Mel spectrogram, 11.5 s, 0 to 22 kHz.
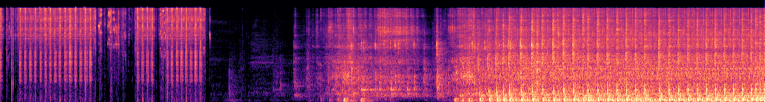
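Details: Old tiller engine after the points and condenser were replaced with a new modern coil. It is pull-started on choke, coughs once, then fires and runs at a quick, steady beat of about 3.5 pops a second. The owner hears clanking up top and will check coil clearance.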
